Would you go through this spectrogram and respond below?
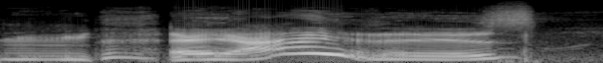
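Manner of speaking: put-on little old wise creature voice. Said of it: "a friend of mine that can say something".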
